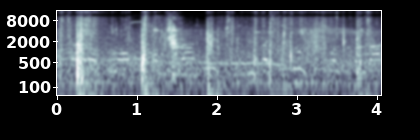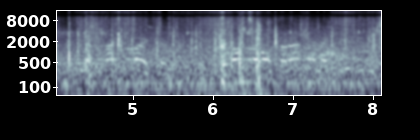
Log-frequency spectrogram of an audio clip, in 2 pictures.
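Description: A game character's hands grip and scrape on stone as he climbs.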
